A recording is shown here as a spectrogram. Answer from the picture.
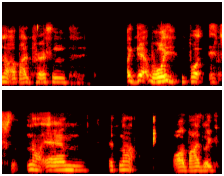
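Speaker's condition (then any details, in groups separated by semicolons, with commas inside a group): Cerebral palsy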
